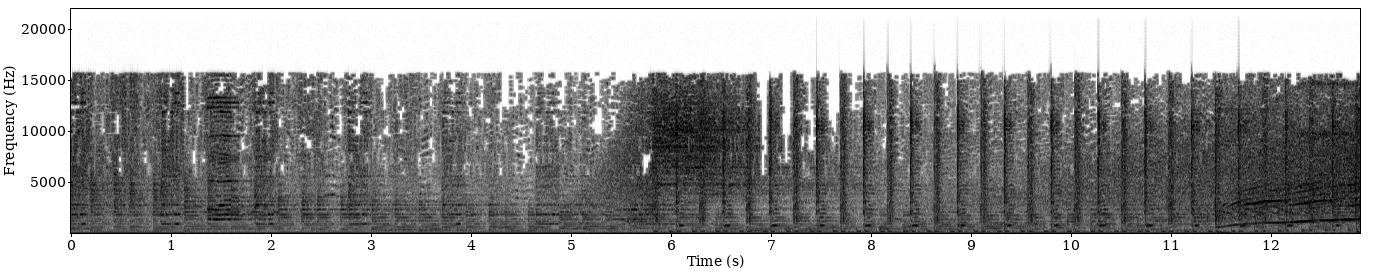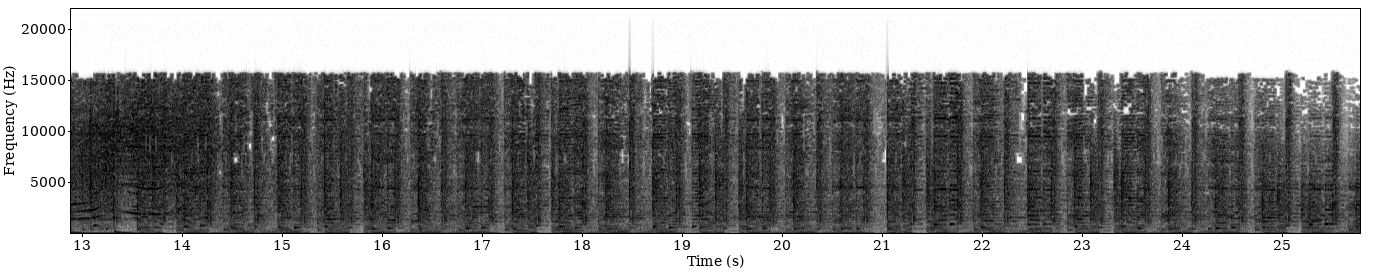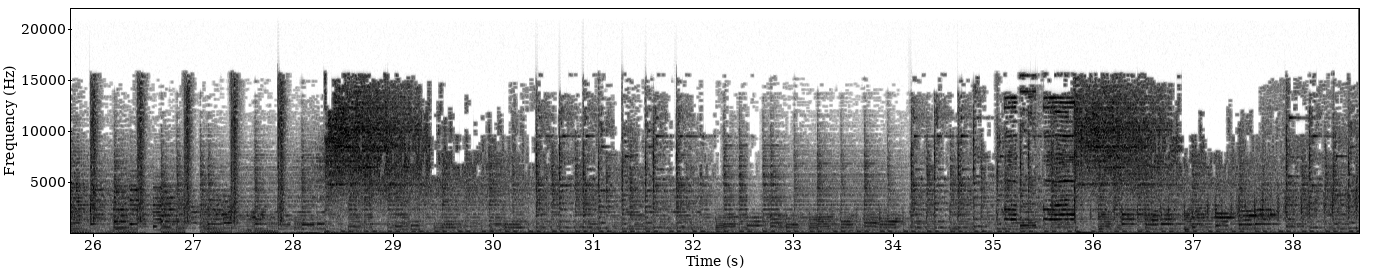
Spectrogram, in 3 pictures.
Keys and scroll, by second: 10.5 Right, 11.1 Left, 13.6 ctrl+z, 15.5 Down, 15.7 Left, 17.5 Right, 17.9 Down, 18.3 Right, 19.6 Right, 19.9 Down, 22.4 Right, 24.3 Down, 25.7 Right, 37.2 [.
